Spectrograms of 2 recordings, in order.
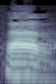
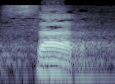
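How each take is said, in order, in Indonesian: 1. Kata ini dimulai dengan bunyi 'th' yang lembut. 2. Kata ini dimulai dengan bunyi 's' desis yang biasa. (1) "tapi pakainya sa" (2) "bukan sar, bukan sin pakainya"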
